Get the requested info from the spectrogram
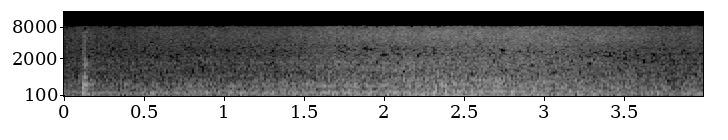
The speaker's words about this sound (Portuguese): mais um carro, gente. Esse eu não vou dar pausa, só escuta.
